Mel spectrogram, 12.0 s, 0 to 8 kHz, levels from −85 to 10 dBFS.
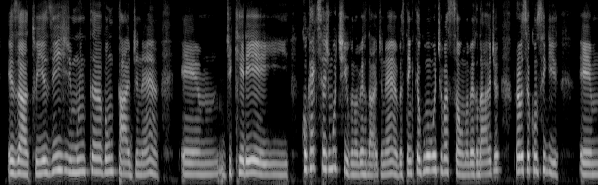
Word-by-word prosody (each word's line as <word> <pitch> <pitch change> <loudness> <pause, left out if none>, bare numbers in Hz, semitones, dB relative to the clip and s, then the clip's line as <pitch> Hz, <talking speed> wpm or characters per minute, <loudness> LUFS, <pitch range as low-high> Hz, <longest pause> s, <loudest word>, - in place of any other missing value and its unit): exato, 195 -2 +3
e 190 +1 +1
exige 230 +3 +1
muita 220 +1 0
vontade, 190 -5 -2
né, 180 0 -4 0.5
eh, 180 0 -1 0.5
de 200 - -3
querer 200 -3 +5
e 175 0 -8 0.2
qualquer 275 +2 +3
que - - -14
seja 270 -2 +1
o 270 - +3
motivo, 255 -10 -1
na 175 -1 -3
verdade, 175 -2 -3
né, 180 0 -2
você 180 0 -5
tem 200 -2 -1
que - - -12
ter 225 - +1
alguma 235 +3 +4
motivação, 220 -7 0
na 170 0 -5
verdade, 185 +6 -1 0.3
para 230 - +5
você 240 0 +5
conseguir. 225 -7 -2 0.4
Eh 180 -1 +2
200 Hz, 150 wpm, -22 LUFS, 180-230 Hz, 0.5 s, querer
